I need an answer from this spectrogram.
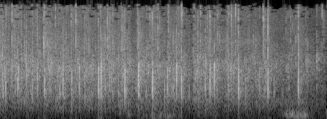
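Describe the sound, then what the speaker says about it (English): An audience at a city council meeting applauds to honour a retired Army colonel, giving a dense, steady burst of clapping from many hands in a meeting room. "Give him a round of applause for that service."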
